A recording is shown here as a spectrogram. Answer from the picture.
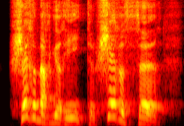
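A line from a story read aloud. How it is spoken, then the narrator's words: Admiring, surprised exclamation. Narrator (French): s'écriait celui-ci, avec une naïve admiration mêlée de surprise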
